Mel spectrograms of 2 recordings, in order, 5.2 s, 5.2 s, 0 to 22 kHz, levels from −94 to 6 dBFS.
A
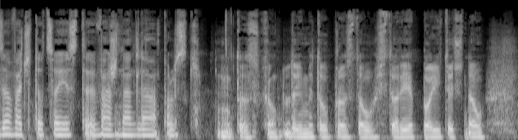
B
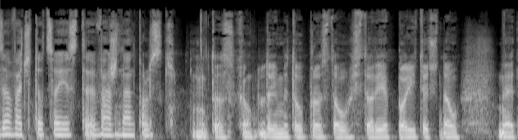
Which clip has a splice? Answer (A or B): B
